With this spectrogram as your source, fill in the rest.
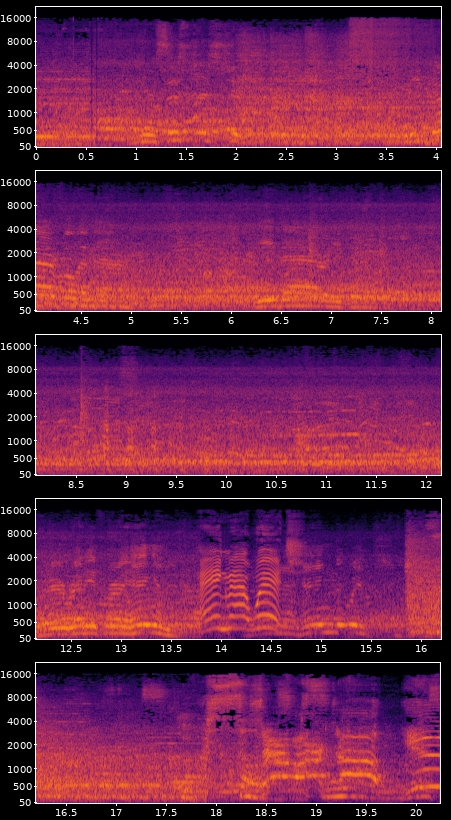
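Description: A man speaks dramatically through a loudspeaker.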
